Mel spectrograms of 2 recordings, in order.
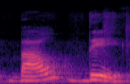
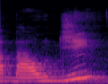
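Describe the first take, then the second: First: Balde said slowly as "bal-de", every letter sounded; slow, letter by letter balde, the way it is written; spelled-out balde. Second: Balde said as "bau-dji", L sounding like U; spoken balde. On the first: Teacher showing kids how balde is spelled. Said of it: "mas escreve balde". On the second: Teacher showing kids how balde is spoken. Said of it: "a gente fala balde". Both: Shown as a demonstration.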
